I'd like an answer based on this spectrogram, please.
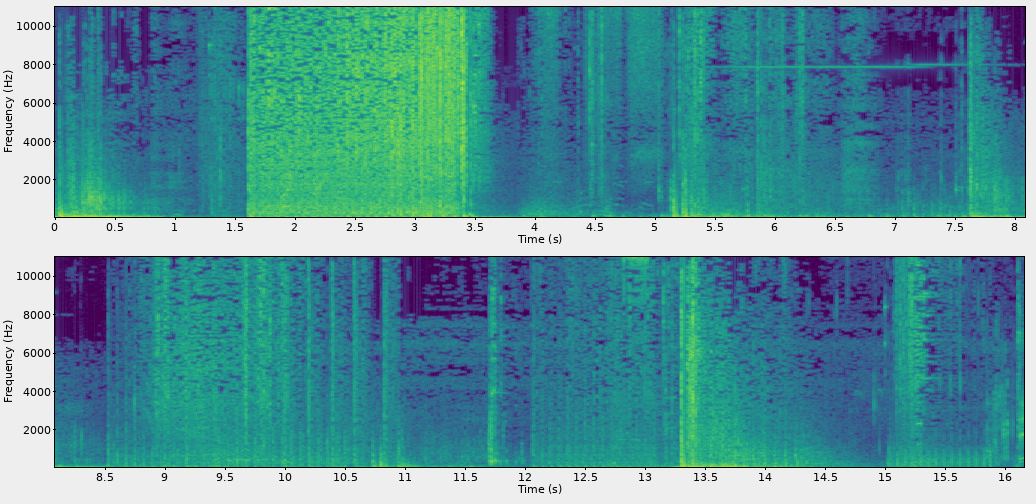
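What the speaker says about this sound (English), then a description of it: "Frag out. Throwing Semtex. Incoming. Flashbang." Grenade, Semtex and flashbang explosions amid heavy gunfire in a multiplayer shooter match: loud sustained bursts of automatic fire and booming blasts in several waves, with game voice callouts heard between them.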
